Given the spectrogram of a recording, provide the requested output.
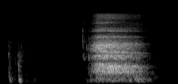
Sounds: Sigh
